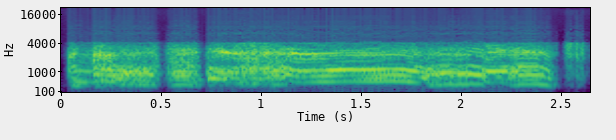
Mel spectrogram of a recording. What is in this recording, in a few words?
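damaged pilot, mood high, French; War Thunder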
